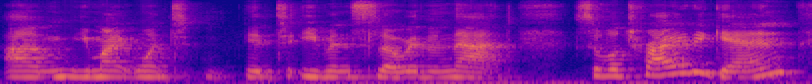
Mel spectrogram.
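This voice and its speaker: A woman leading a relaxed singing warm-up lesson, explaining exercises in an encouraging, chatty way and laughing off her own slips. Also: mid-range voice, normal speed. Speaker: singing teacher. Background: piano.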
